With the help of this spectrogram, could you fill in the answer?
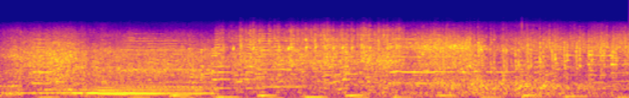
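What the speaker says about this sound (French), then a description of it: "Cette voiture est un vrai bolide. Je vais la pousser au maximum." A powerful car engine revs and accelerates hard toward top speed on a road, a loud sustained drone with rising, shifting pitch and a throbbing low rumble, close and continuous with no pauses.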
